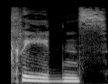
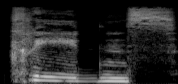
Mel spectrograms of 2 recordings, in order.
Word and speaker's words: credence: Credence. Both US and UK have the same pronunciation of this word. Stress cre. Keep dense soft and quick. Credence. Credence. Stress cre. Keep dense soft and quick.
